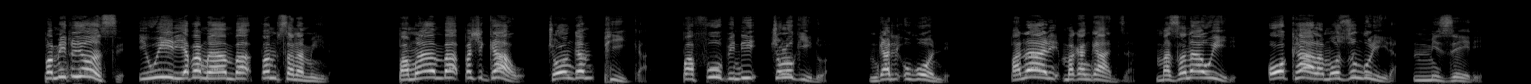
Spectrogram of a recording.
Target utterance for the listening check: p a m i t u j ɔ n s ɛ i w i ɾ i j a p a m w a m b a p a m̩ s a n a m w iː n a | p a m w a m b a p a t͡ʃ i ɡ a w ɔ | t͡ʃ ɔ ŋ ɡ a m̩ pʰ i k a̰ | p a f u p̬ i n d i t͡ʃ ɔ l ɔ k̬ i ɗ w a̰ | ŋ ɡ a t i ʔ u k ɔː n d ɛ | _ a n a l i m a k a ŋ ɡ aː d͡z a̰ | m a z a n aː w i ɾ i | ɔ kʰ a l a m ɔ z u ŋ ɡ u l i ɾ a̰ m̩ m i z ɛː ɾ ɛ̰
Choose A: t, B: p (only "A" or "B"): B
